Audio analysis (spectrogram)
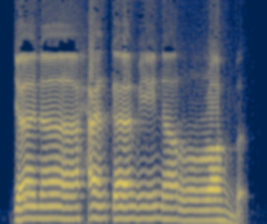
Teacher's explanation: Sebahagian ba itu dibunyikan dan diberikan tanda mati mendatang kalau kita waqaf di situ.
